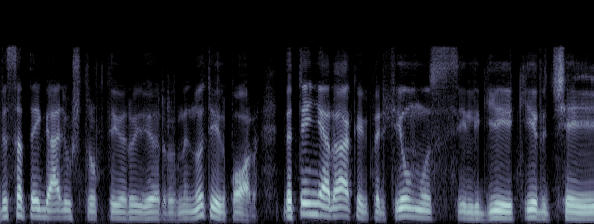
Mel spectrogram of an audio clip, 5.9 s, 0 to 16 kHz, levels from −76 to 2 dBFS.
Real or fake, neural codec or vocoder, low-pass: fake; codec, 16 kHz, 0.8 kbps, ZipCodec; 7.2 kHz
